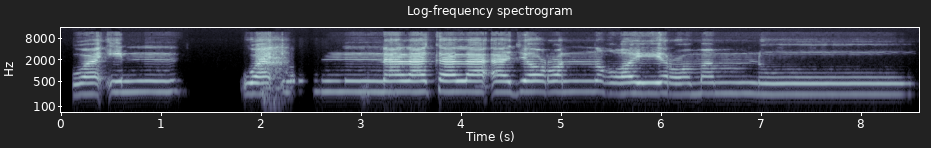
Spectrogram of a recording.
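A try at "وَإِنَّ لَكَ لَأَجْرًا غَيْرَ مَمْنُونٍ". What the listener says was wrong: Ahsanti. Ahsanti.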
